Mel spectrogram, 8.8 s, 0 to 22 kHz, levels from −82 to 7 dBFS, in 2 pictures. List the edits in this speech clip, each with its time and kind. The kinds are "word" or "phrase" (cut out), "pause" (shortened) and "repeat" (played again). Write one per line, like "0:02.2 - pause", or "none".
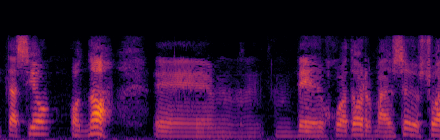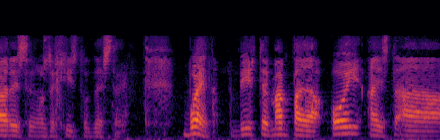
none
